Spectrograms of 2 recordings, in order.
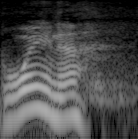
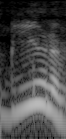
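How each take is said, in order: First: The word is said the non-local way. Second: The word is said the local way. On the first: The speaker calls it wrong. "I was mispronouncing it. It's not Buena" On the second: The speaker calls it right. "The locals call it Buena Vista"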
